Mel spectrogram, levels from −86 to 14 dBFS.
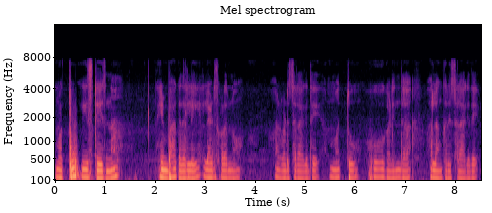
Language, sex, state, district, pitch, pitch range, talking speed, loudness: Kannada, male, Karnataka, Koppal, 130 Hz, 125-135 Hz, 75 wpm, -20 LUFS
